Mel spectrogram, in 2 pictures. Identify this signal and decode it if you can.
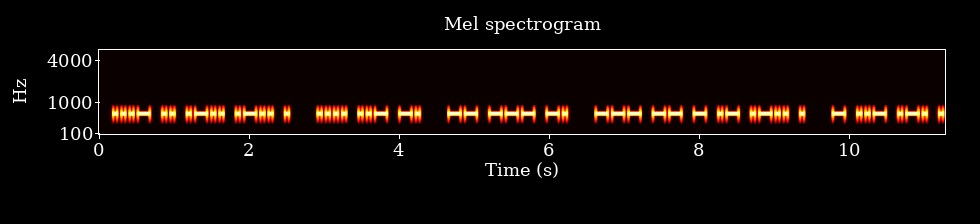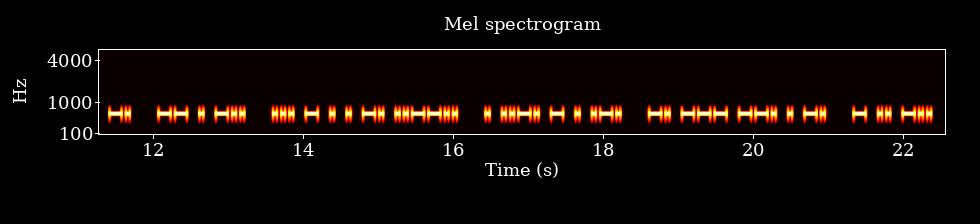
Morse code, heard as a keyed tone, about 22 wpm, 600 Hz. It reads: VILLE HUN MON OMTALE TUREN MED STEEN? EFTER NOGEN TID
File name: Ferie QRS 22wpm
